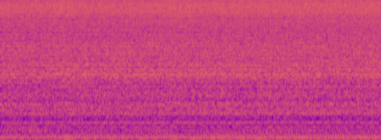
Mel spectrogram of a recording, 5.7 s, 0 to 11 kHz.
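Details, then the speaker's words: Holden VZ Adventra Alloytec V6 running very rough: lumpy, stumbling idle with uneven shake; coils unplugged one by one isolate failed number 5 coil pack; cylinder misfire. "Alright, so it appears that our number 5 coil pack has said bye-bye and it's time to replace it."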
